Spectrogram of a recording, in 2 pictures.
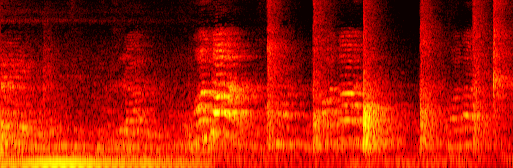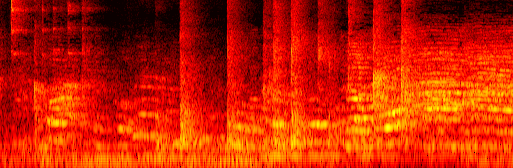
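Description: Schoolchildren in a fourth-grade class clap their hands in uneven bursts, with scattered sharp claps and some children's voices mixed in.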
